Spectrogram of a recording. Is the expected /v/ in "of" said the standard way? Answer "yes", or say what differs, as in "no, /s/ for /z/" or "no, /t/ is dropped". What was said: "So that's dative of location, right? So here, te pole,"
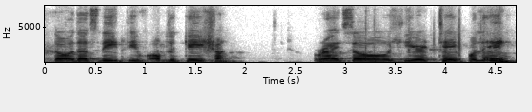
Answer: no, /b/ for /v/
